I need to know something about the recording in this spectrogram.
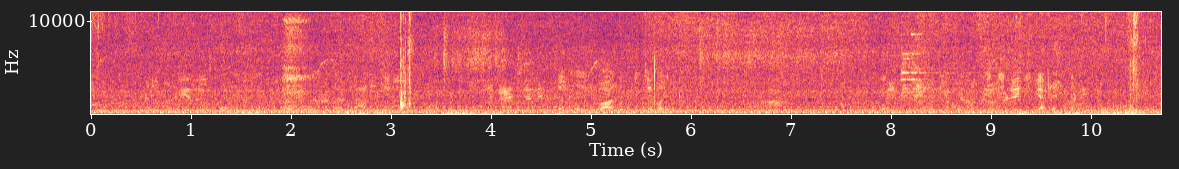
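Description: A steady low engine drone runs throughout, with faint voices calling across the ground and a single sharp knock about three seconds in.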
